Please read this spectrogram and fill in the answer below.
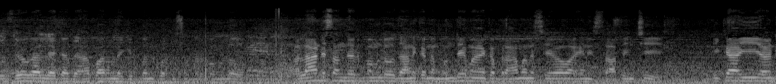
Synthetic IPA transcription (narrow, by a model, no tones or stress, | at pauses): ud̪jɔːɡaːlulɛːkɐʋjaːpaːɾɐnɐloːkibːɐnd̪ipɐʈːinɐsɐnd̪ɐɾbʱɐmlo̞ː | ɐlaːɳʈisɐnd̪ɐɾbʱɐmlo̞ːd̪aːnikɐnːɐmund̪e̞ːmaːjɐkːɐbɾaːmɐnɐsɛːʋɐʋaːɦinist̪ʰaːpiɲt͡ʃi | ikɐiːaːɳ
